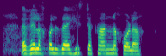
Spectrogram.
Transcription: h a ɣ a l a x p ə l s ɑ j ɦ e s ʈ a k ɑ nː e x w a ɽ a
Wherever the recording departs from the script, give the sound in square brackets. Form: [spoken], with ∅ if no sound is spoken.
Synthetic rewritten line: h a ɣ [e] l a x p ə l [z] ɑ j ɦ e s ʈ a k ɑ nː [a] x w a ɽ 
